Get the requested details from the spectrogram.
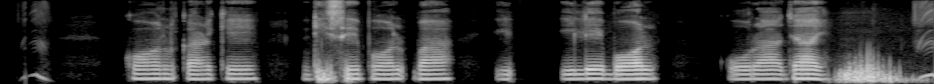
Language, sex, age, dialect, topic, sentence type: Bengali, male, 18-24, Jharkhandi, banking, statement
